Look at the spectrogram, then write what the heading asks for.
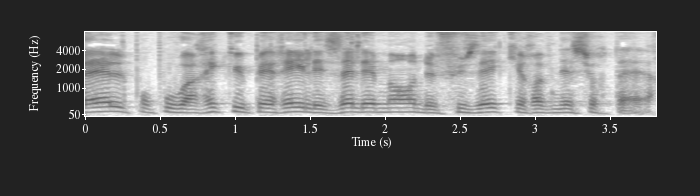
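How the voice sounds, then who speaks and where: A man's fairly high, somewhat breathy voice. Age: 70s. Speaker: hang-gliding pioneer. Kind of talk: interview testimony. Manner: halting, with repetitions.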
